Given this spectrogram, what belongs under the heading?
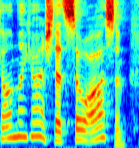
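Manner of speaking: high, gushing mock excitement; gushing mom. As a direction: coo it with big delight.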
